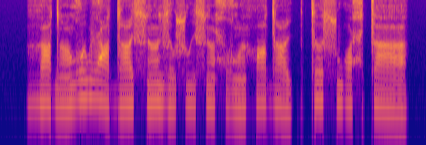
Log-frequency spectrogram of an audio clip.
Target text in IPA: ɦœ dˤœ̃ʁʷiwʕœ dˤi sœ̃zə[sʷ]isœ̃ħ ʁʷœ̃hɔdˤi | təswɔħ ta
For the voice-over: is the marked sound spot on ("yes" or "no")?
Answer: yes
